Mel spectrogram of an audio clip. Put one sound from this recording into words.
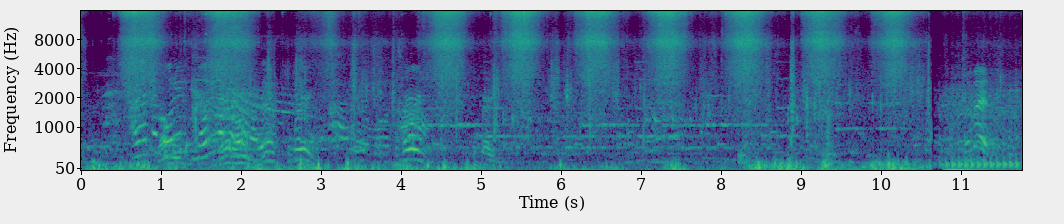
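A broom sweeps with rhythmic scratchy strokes.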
